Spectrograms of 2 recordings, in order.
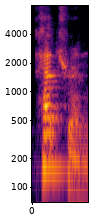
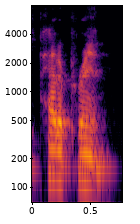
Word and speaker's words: Peden: I pronounced it Petrin last time, but it's Peden.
